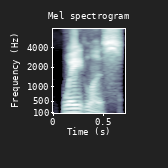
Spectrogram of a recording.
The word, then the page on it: Weightless: American English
